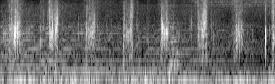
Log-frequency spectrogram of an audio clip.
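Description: Footsteps on a gravel track, a step roughly every half second, over background music holding long, steady notes.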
